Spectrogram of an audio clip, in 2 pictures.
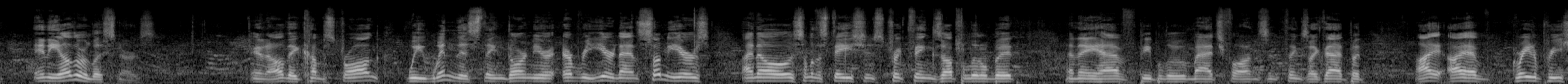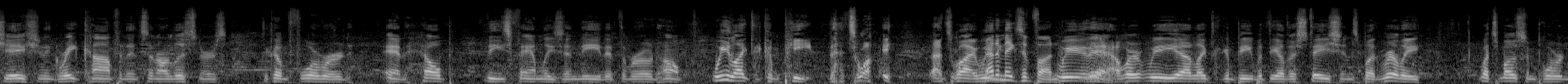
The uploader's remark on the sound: LIVE at The Road Home mediathon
